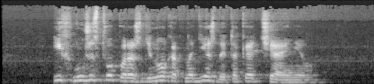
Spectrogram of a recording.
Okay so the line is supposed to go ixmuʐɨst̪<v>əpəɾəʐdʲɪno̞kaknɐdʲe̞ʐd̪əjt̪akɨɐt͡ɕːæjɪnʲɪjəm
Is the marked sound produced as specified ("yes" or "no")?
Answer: yes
